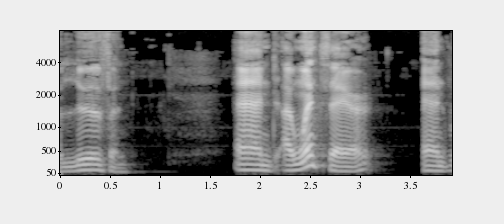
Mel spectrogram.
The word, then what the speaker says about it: Leuven: And it's associated with the town of Leuven, to give it the Dutch pronunciation, and strongly associated with the figure of Erasmus.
